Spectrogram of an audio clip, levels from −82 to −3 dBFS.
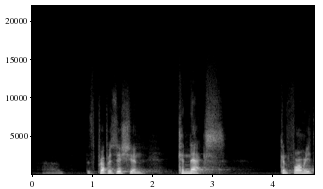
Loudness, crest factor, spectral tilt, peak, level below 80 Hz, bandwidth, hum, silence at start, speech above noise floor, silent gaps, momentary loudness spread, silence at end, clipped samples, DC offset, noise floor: -22 LUFS; 22 dB; -7 dB/octave; -2 dBFS; -74 dBFS; 10.5 kHz; none; 0.9 s; 49 dB; none; 17 LU; 0 s; under 0.1%; under 0.1%; -71 dBFS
